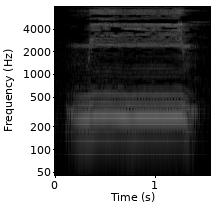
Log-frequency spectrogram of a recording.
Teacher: উভয় ঠোঁট মিলিয়ে ঠোঁটের শুকনো জায়গায় হতে মিম উচ্চারণ করতে হয়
